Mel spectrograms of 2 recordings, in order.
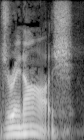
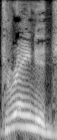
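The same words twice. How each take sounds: First: The word is said with a French accent. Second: The word is said with a New York accent. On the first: "when you speak with a French accent like I can't do, you'd say something like drainage" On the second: "If you're in New York, you work with drainage, yo"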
